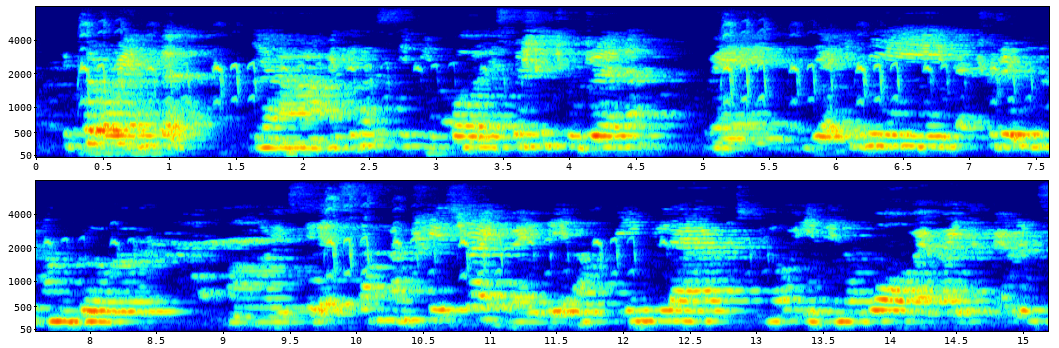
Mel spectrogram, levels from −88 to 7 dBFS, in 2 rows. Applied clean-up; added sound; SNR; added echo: classical method WPE with log-MMSE.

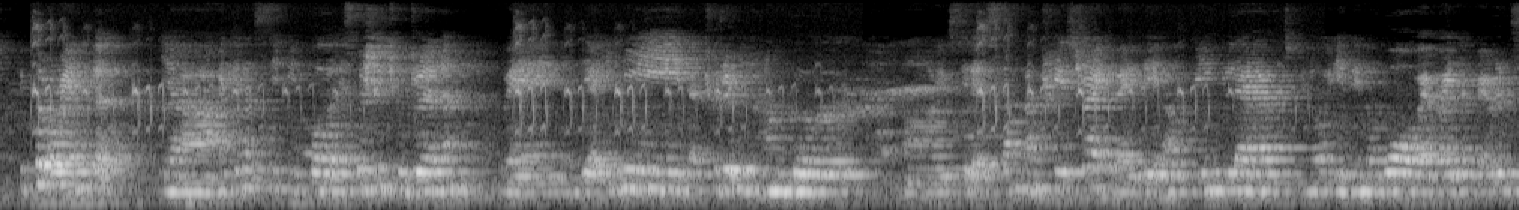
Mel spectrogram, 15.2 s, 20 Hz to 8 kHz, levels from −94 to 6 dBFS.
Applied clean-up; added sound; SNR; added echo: none; Bird vocalization, bird call, bird song; 18 dB; reverberation time 0.9 s.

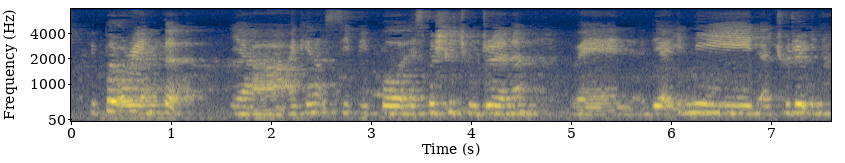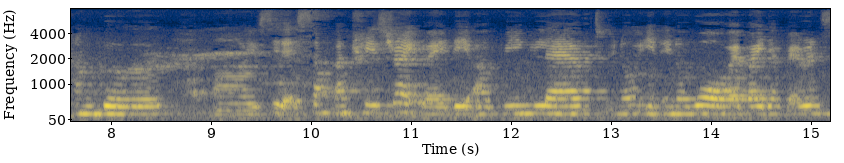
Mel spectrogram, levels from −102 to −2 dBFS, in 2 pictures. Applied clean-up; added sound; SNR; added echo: none; none; none; none.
